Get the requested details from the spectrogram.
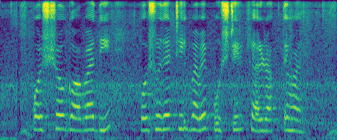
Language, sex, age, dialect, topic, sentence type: Bengali, female, 18-24, Standard Colloquial, agriculture, statement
